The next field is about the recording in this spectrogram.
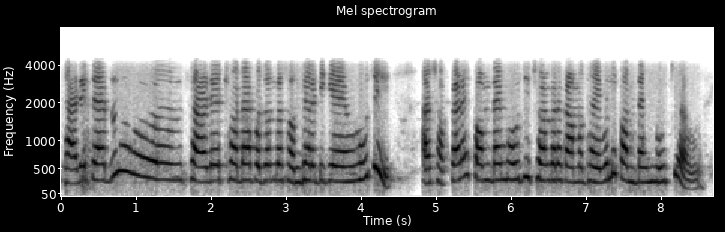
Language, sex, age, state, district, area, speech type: Odia, female, 60+, Odisha, Gajapati, rural, conversation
